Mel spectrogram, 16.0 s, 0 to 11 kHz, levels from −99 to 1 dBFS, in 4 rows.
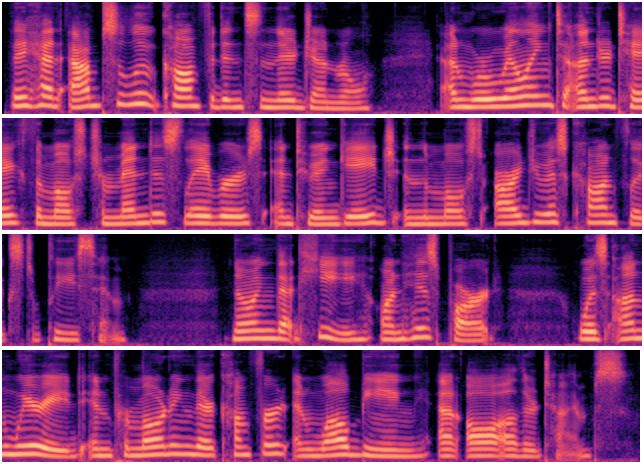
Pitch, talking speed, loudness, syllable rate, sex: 220 Hz, 175 wpm, -18 LUFS, 5.3 syllables/s, female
